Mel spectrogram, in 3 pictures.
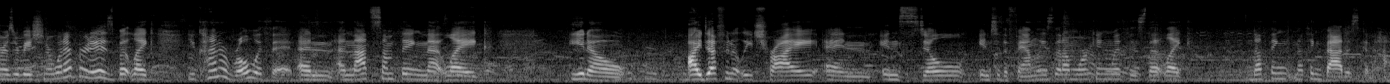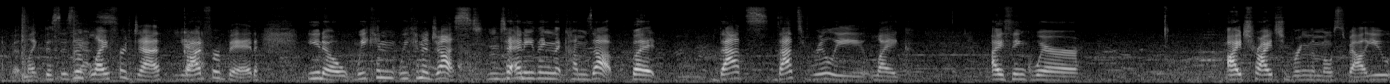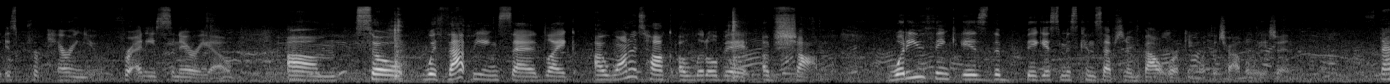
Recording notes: live from EPCOT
